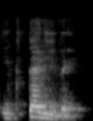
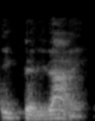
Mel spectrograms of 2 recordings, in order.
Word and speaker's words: Icteridae: Entonces es icteride, no icteridae.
